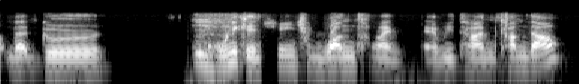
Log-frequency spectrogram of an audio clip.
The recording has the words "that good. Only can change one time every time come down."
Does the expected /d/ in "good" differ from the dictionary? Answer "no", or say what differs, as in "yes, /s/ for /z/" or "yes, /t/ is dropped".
yes, /d/ is dropped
